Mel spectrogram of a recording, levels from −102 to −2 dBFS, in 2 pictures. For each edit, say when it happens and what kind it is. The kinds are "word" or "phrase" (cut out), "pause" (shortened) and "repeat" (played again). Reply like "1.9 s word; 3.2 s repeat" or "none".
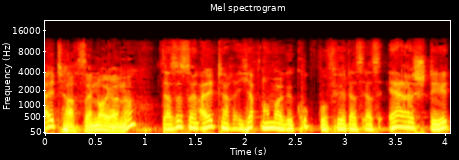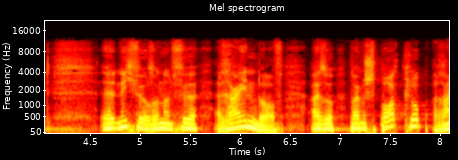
1.5 s phrase; 3.2 s repeat; 5.1 s word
